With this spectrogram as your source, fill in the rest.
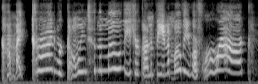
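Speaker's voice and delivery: very high, gushing put-on motherly voice. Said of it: "That's how she talks".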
